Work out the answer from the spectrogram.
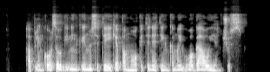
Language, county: Lithuanian, Šiauliai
